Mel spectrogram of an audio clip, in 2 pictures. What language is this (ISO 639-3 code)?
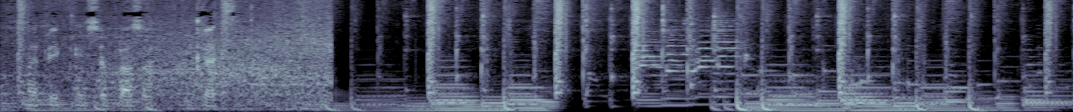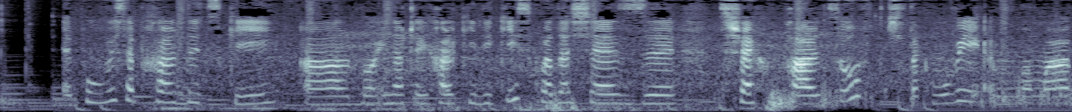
pol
